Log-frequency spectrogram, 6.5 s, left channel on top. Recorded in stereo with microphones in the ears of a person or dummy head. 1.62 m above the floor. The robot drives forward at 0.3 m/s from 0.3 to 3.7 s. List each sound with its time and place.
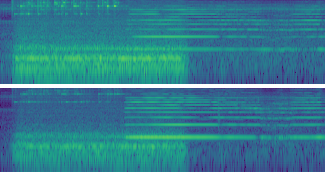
0.2 s keys jangling: 55° left (ahead or behind), 1.0 m
2.5 s a violin: 65° right (ahead or behind), 4 m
